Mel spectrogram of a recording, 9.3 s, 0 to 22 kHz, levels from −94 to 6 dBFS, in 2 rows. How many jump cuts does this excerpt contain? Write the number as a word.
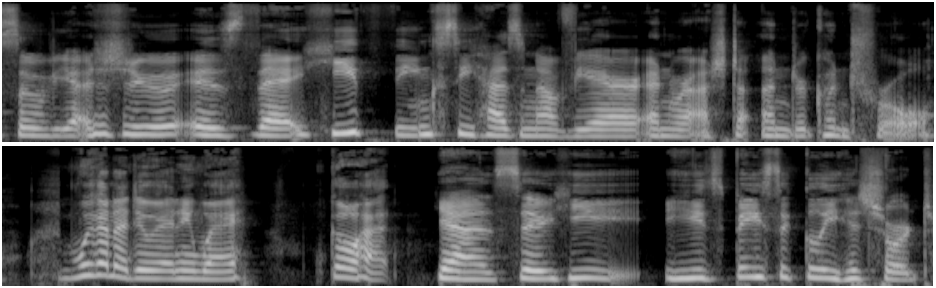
one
